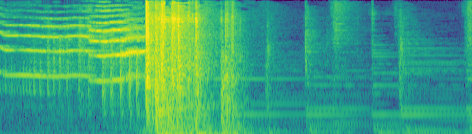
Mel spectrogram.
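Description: A miniature schnauzer's short high whine, then a single loud thump about three-quarters of a second in. Light background music starts after it.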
